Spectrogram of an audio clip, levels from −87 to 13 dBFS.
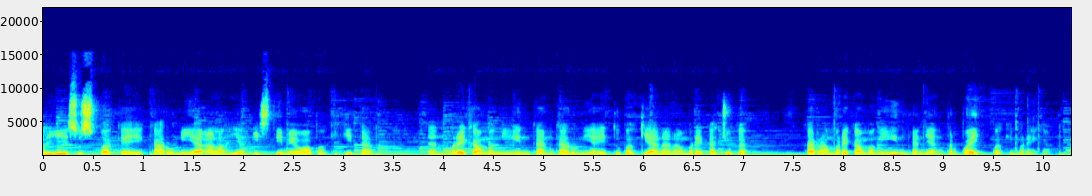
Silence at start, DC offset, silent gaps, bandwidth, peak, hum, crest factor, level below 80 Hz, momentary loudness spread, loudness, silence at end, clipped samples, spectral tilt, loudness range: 0 s; under 0.1%; none; 11.5 kHz; -6 dBFS; none; 18 dB; -40 dBFS; 9 LU; -24 LUFS; 0 s; under 0.1%; -5 dB/octave; 2 LU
